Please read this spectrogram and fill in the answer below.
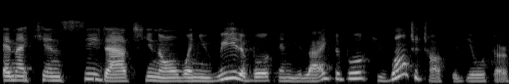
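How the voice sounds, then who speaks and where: In a Quebec French accent, a woman speaks at a moderate pace, her medium pitch making very wide swings. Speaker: Quebec government delegate. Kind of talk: conference presentation. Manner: halting.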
